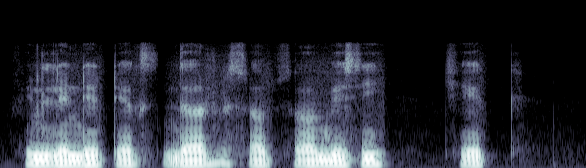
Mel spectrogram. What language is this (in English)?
Magahi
